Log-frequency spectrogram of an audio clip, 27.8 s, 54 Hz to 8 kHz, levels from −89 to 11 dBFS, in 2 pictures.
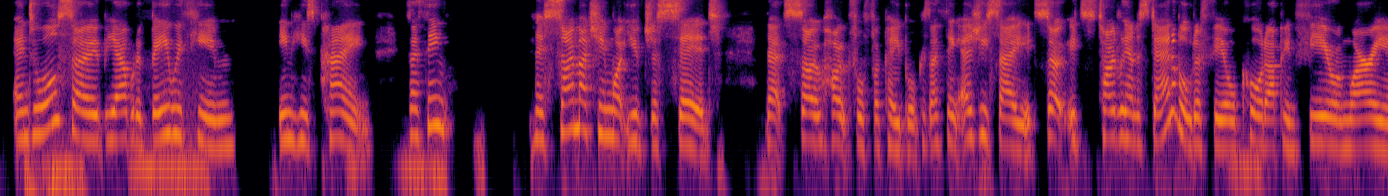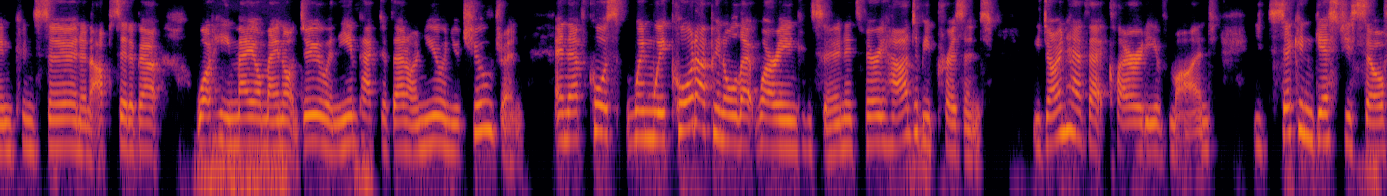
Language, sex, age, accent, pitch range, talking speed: English, female, 30-49, Australian, 185-230 Hz, 215 wpm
